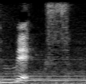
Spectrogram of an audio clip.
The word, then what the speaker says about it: Mix: no one cares okay it's mix so kind of like cookie mix or mixing what that sort of thing that's how it's pronounced what that is my name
